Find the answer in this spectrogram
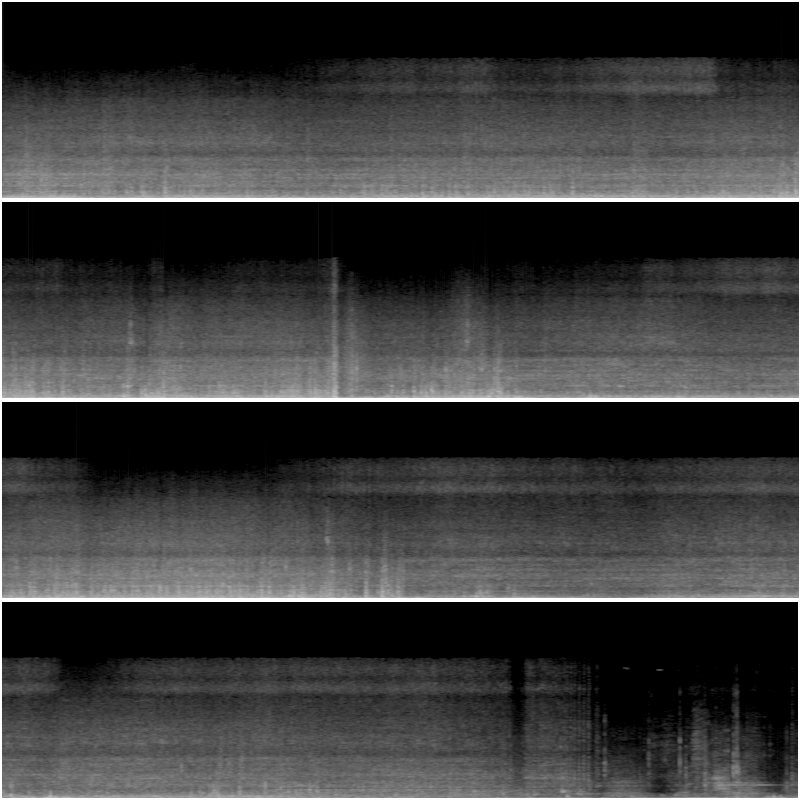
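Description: Mountain bike riding fast down a dirt trail: a continuous rush of tyre noise on dirt, the bike rattling and wind across the microphone, with a few sharper knocks about eleven to thirteen seconds in. It eases off somewhat in the last third.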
